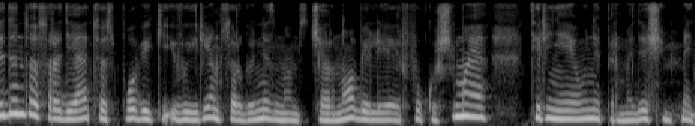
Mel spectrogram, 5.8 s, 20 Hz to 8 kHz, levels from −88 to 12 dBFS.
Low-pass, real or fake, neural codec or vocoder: 7.2 kHz; real; none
